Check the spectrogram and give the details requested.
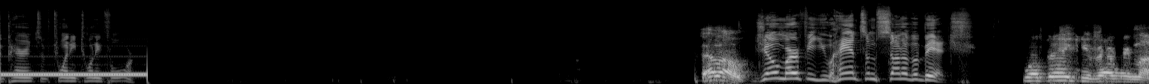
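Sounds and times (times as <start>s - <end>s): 
telephone line tone: 0.0s - 1.5s
speech: 0.2s - 1.5s, 7.0s - 11.4s.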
